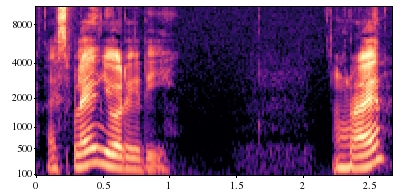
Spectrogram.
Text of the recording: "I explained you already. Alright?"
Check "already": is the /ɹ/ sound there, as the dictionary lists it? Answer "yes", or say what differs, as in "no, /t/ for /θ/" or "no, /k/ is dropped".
yes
